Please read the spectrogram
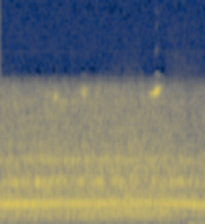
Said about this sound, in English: No, uh, it sounds like uh, the revving of an engine is up. Oh yeah, yeah. I'm driving my gas truck today.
